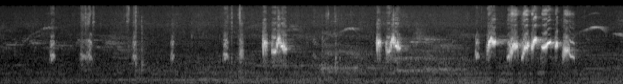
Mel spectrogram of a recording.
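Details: Red-whiskered bulbul during morning song training, scattered sharp chirps building into short phrases of warbled whistles, ending in a lively, twisting burst of notes.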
